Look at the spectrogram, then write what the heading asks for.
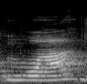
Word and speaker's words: Muwae: the company is called mwah jewelry it's spelled mu wa e and it's like moi like a kiss and they contacted me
